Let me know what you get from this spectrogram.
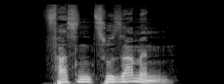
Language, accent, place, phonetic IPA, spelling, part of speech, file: German, Germany, Berlin, [ˌfasn̩ t͡suˈzamən], fassen zusammen, verb, De-fassen zusammen.ogg
- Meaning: inflection of zusammenfassen: 1. first/third-person plural present 2. first/third-person plural subjunctive I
